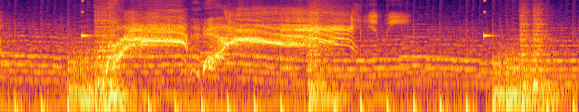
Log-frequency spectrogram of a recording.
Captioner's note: various screaming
